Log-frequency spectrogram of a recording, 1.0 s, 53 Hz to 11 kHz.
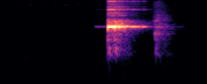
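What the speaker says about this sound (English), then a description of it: "so you hear a beep" A single short electronic beep from a Careium i10 alarm unit during pairing, crisp and close against silence, followed by a brief fainter tail.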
